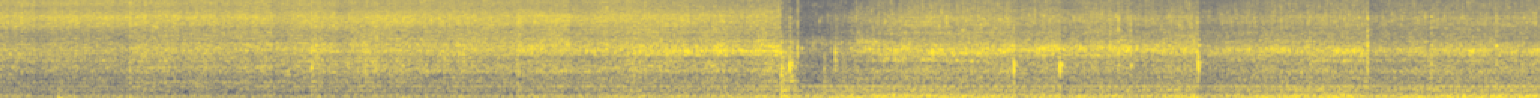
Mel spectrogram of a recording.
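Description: Soy sauce sizzling loudly as it hits hot oil in a stainless steel frying pan, a steady hiss that drops briefly about five seconds in and then carries on.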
